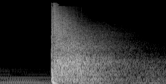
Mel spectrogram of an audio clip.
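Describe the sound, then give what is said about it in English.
A single sharp gunshot, an assassin firing into the back of Kirov's neck near a flight of stairs, bursts loudly out of a low background hum and trails off in a long, slowly fading decay. “the gunman withdraws his weapon and creeps up on his target. He fires into the back of Kirov's neck.”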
